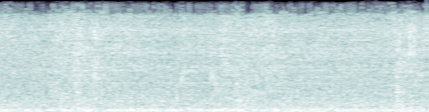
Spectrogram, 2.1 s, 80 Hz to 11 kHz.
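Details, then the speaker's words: Older Whirlpool Cabrio washer (WTW6200VW0), stator drive, after replacing shaft, bearings and tub seal to cure a roaring spin: only a low, smooth, steady hum through the whole spin, bearings now quiet and healthy. "much better you could do laundry now without the whole neighborhood knowing that a plan's not taking off"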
